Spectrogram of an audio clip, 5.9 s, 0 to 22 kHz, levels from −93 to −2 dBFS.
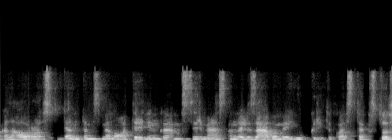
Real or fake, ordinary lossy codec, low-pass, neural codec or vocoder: real; Opus, 24 kbps; 10.8 kHz; none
